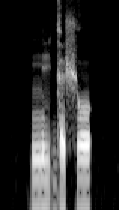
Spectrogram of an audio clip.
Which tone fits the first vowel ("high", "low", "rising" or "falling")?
low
